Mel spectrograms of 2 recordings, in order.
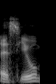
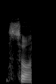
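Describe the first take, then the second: First: It is said as two separate letters. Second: It is said as one syllable. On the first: The speaker calls it wrong. "not S U" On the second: The speaker calls it right. "in Russian, you could say Su"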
